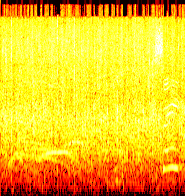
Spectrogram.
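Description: A studio audience at a comedy panel show claps steadily and strongly throughout, with faint voices mixed in.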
